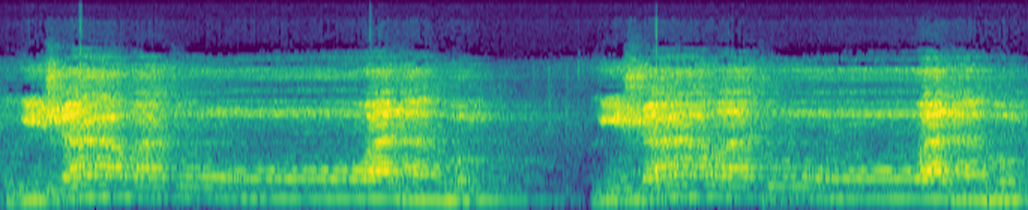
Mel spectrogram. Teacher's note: mengucapkan dengan nun mati dan tanwin bertemu waw dan ya tidak boleh ditekan tapi diringankan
